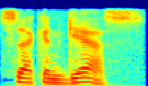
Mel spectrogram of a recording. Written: second-guess

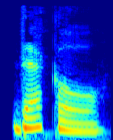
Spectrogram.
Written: deckel

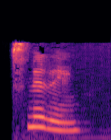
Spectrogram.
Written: smithing

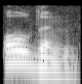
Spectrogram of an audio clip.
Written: olden

